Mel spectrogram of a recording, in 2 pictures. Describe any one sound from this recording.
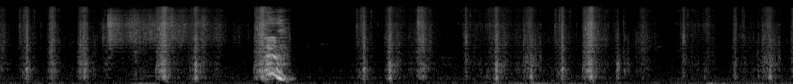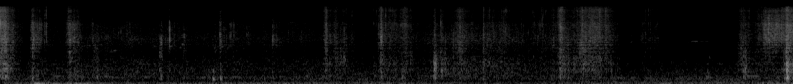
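Leaves and branches brush and swish against a body moving through plants.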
